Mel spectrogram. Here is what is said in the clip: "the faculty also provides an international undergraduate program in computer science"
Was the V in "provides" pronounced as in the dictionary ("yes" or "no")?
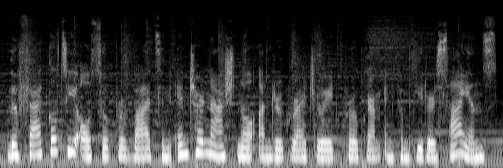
yes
